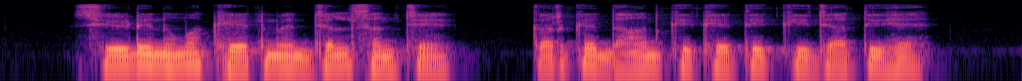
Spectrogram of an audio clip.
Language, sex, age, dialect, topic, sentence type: Hindi, male, 31-35, Marwari Dhudhari, agriculture, statement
